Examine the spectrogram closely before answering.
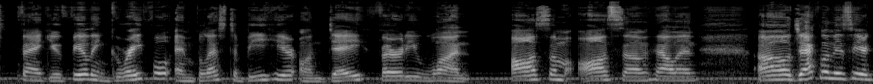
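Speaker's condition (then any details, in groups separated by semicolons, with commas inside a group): No condition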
